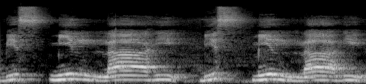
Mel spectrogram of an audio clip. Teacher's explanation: tarqiq yang artinya tipis hai makna tarqiq artinya tipis rumusnya ialah apabila lafadz allah sebelumnya harus kasrah sebelumnya kasrah maka cara bacanya dibaca tipis · lafaz Allah apabila sebelumnya kasroh ya, maka cara bacanya harus ditipiskan. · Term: tarkik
